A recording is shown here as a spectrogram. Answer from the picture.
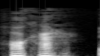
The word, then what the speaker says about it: Kolkata: The actual pronunciation in Bangla is Kolkata with soft K's and a soft T. I'm not really sure what that means. – Kolkata. – Kolkata.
